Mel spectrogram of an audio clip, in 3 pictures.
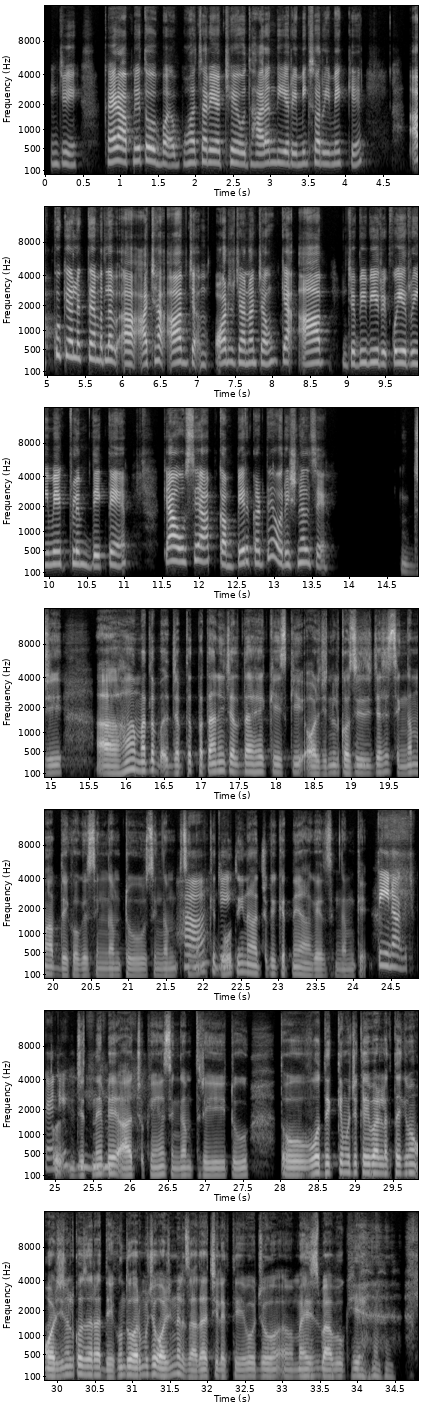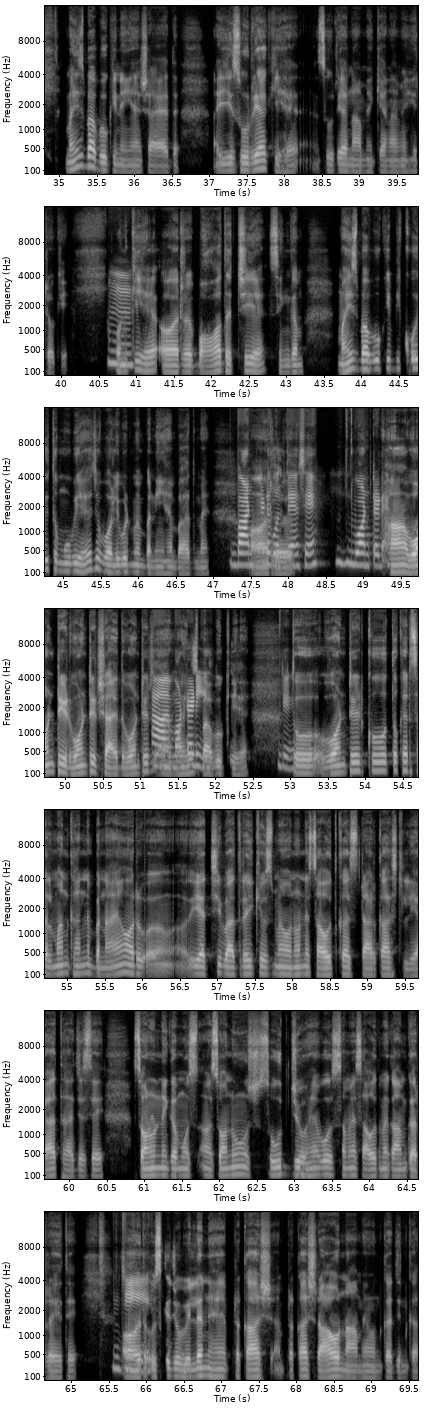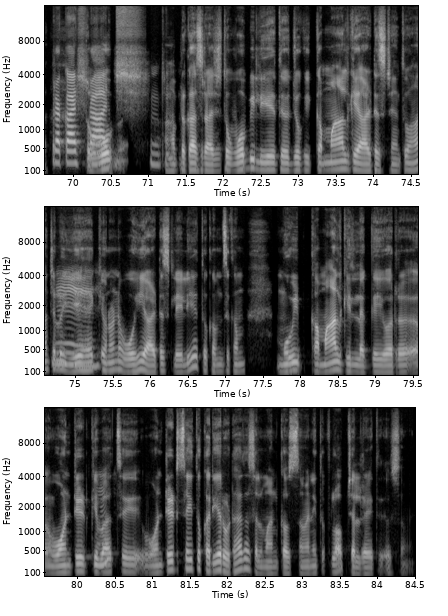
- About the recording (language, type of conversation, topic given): Hindi, podcast, रीमिक्स और रीमेक के बारे में आप क्या सोचते हैं?
- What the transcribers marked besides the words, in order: in English: "रीमिक्स"; in English: "रीमेक"; in English: "रीमेक"; in English: "कंपेयर"; in English: "ओरिजिनल"; in English: "ओरिजिनल"; chuckle; in English: "ओरिजिनल"; in English: "ओरिजिनल"; chuckle; in English: "मूवी"; in English: "साउथ"; in English: "स्टार कास्ट"; in English: "साउथ"; in English: "आर्टिस्ट"; in English: "आर्टिस्ट"; in English: "मूवी"; in English: "फ्लॉप"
